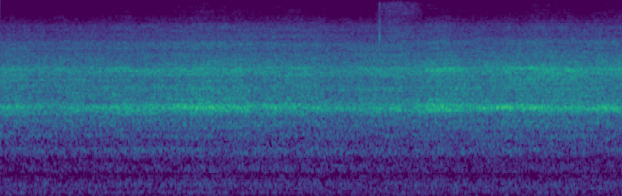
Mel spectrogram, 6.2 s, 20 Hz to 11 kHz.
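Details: Continuous steady hiss with thin high tone near 2 kHz, from Spooner Industries in Ilkley, 6 April 2021, 8.45am; recorded within a neighbouring property boundary, audible over 100m away; venting or leak, cause unclear.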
